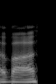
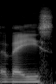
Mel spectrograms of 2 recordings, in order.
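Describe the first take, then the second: First: It is said the British way. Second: It is said the American way.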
